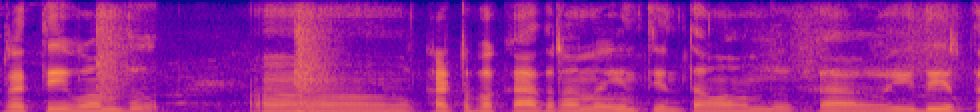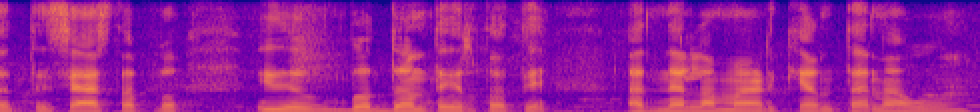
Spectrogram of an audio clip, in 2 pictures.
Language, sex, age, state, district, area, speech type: Kannada, female, 60+, Karnataka, Vijayanagara, rural, spontaneous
